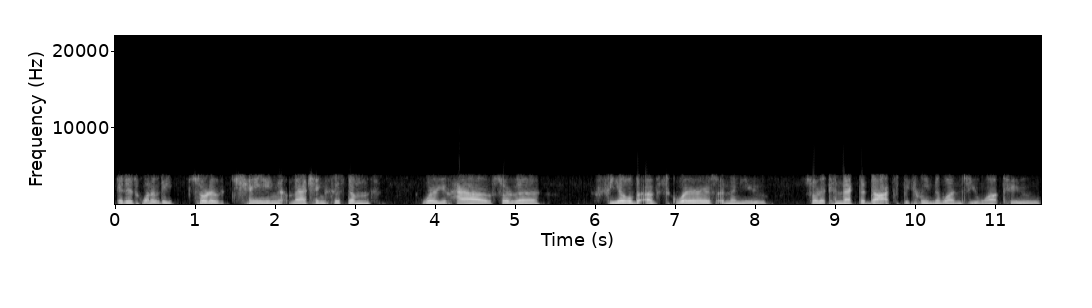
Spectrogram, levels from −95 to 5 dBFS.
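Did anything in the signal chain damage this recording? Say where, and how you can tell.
Yes. Throughout, the speech is rough, muffled and warbly, with nothing above 3.7 kHz. This is tandem speech coding at the codec stage, where a second low-rate codec re-encodes the first's degraded output.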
